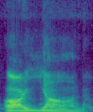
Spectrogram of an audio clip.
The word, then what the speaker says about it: Aryan: are you are young the one at the bottom is aryan but it's pronounced are yon the one at the top is arya arya varta is the place they set up meaning aryan nation got to do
